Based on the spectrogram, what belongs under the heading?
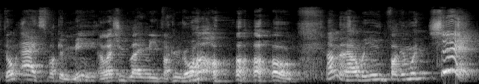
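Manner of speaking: laughing rant at the detective; laughing mock rant. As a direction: tell him off through laughter.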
